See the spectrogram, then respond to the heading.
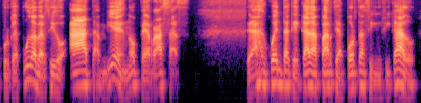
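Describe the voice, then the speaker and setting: A man's voice: mid-range voice, pushed and bright, no echo, clean studio sound. A male teacher giving an online exam-prep class, repeating key definitions and quizzing his students directly. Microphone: computer mic, screen sharing.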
